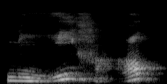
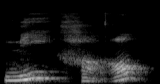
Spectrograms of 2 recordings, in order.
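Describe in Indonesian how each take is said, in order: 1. Suku kata pertama bernada tiga. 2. Suku kata pertama bernada dua. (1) "bukan lagi dibaca ni hao" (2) "tapi dibaca ni hao"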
